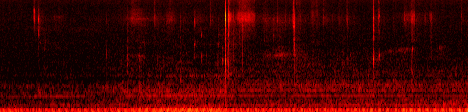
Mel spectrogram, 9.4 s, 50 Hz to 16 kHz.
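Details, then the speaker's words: BMW 335i cold start the morning after spirited driving, with startup screeching, heavy smoke and high fuel use: lumpy, uneven idle with a stumbling low rumble; misfire traced to cylinder six, error codes cleared. "but it's still definitely cylinder sex that's causing the problem"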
